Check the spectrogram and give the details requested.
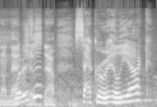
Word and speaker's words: sacroiliac: sacroiliac strain just qu just quadruple check the pronunciation on that just now sacroiliac sacroiliac strain that's like a what it's the sac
